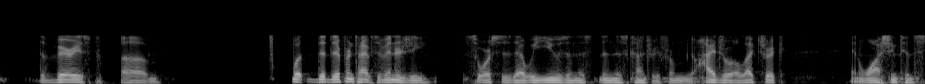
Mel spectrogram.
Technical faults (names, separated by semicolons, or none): none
